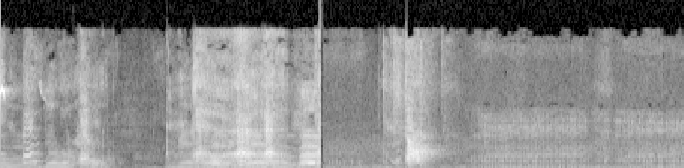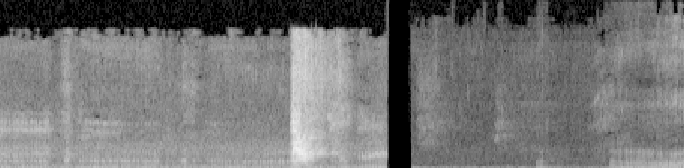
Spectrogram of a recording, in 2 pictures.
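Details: Angry pet Chihuahua snarling and growling, with sharp harsh barks breaking out near the start, again around four seconds and once near ten seconds, over a low steady hum that drops away toward the end.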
